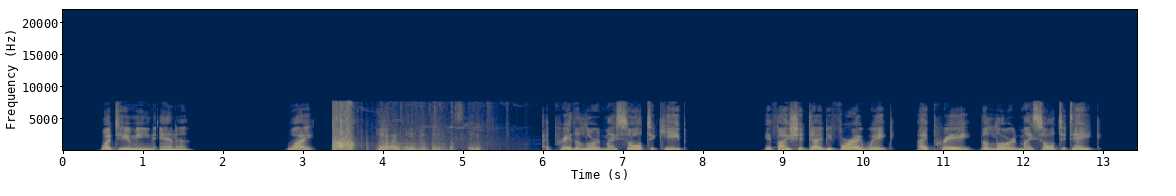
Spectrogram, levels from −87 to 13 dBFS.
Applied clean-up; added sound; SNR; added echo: neural mask model RNNoise.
